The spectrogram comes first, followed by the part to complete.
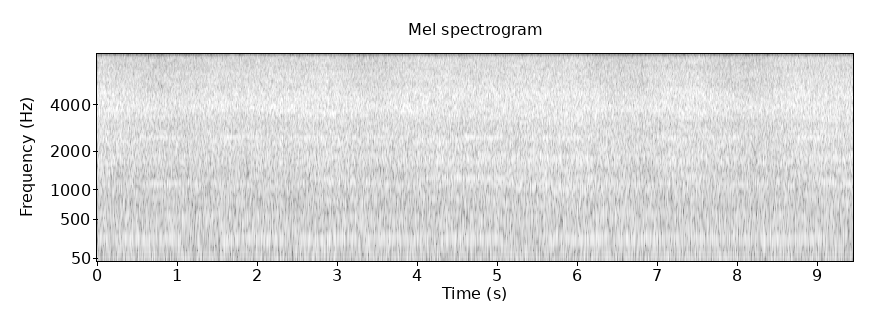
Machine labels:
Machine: slide rail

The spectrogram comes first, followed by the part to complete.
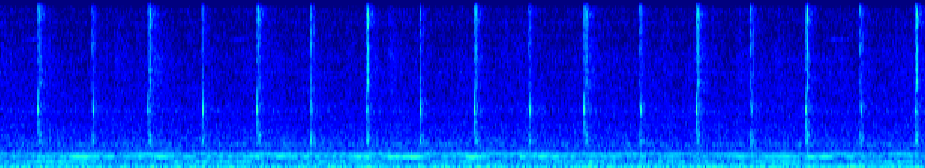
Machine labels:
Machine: valve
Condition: normal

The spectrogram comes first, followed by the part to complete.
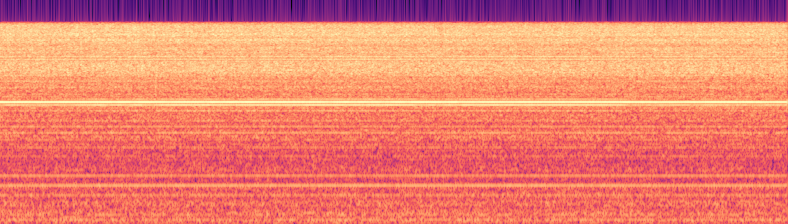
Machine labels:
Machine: pump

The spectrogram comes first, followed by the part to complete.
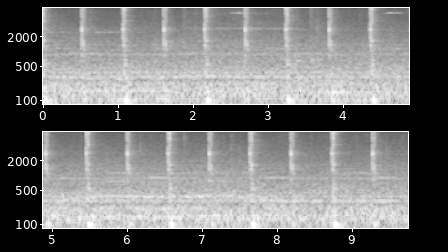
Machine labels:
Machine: valve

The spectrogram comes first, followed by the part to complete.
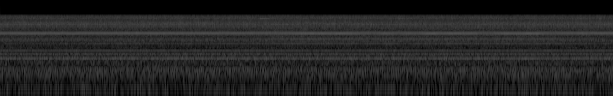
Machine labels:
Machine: pump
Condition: normal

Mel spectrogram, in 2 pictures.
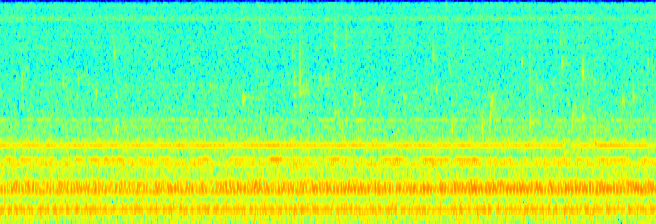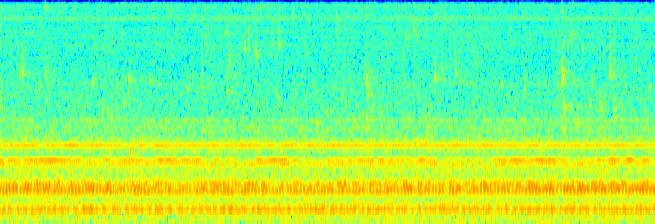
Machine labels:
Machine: pump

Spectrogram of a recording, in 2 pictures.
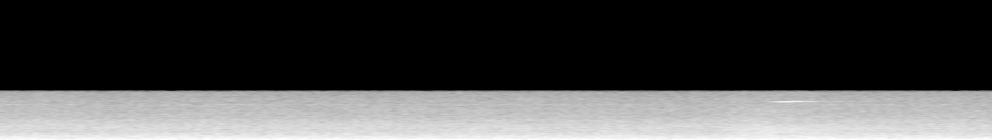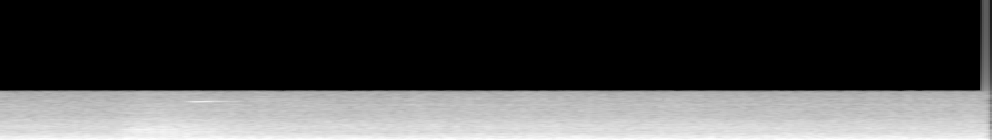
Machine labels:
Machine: fan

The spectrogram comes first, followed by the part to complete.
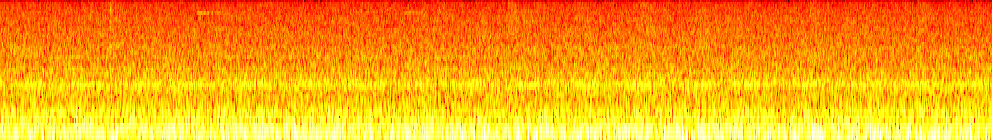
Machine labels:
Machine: fan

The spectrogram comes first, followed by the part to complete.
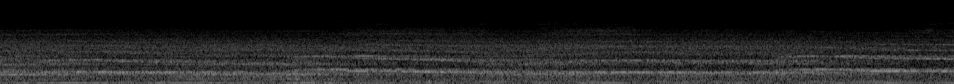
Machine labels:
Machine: fan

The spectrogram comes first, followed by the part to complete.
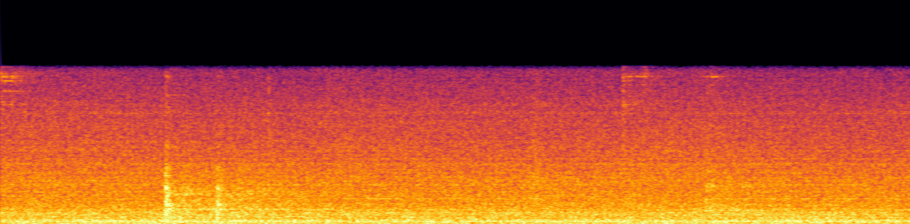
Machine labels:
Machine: fan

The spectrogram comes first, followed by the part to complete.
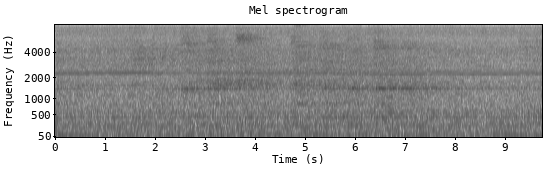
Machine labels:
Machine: pump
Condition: normal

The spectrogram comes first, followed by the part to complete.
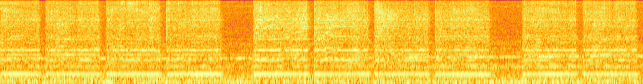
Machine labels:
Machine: slide rail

